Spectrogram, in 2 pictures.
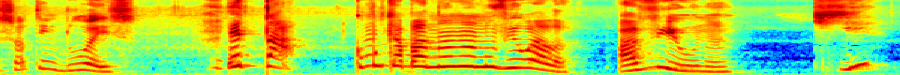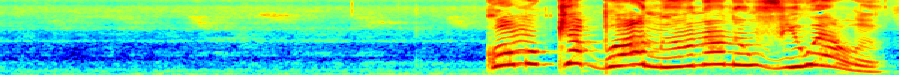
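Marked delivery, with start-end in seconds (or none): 1.4-3.9 high, fast astonished outburst; surprised. Real, not acted. Surprised the banana missed her. 5.4-11.9 high, loud disbelieving cry; incredulous. Real, not acted. Disbelief, repeats question.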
